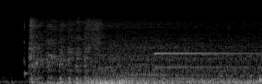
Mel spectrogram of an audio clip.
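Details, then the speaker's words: A 2008 Toyota Avalon 3.5 L engine catches and settles into a low, slightly lumpy idle, shaking, with the check engine light on. One cylinder misfires because its fuel injector is not firing. "customer complaint is the engine is shaking and the check engine light is remaining on on the dash while the engine is running"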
